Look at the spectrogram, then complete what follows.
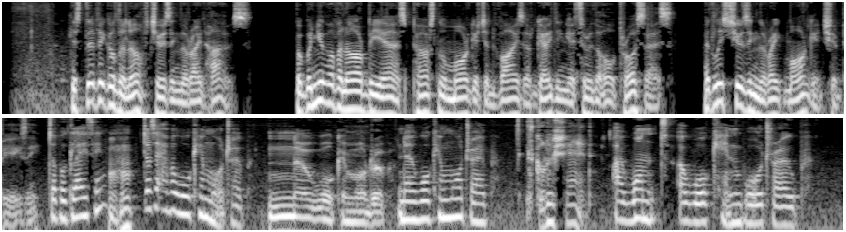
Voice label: Commercial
